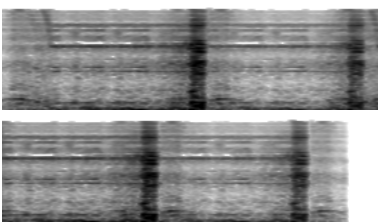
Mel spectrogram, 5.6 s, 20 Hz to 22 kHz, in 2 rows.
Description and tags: machine-short-01
A synthesized, digital oneshot - whirring into a hit. Looped and overlapping.
additive, machine, mechanics, robot, synth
